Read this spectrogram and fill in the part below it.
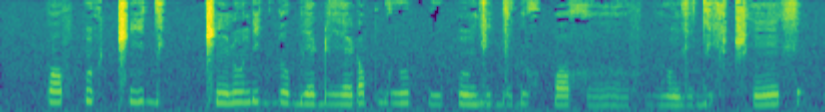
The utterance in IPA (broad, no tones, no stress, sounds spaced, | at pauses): p ɔ f p õ x ǁ i d | ǁ ĩ ɽ ũ ɗ i ɡ ɗ o b e ɖʱ e ɽ ɔ p ɡʱ u k͡p ṳ p ũ ɡ i ɡ e̤ ɗ o̤ x k͡p ɔ x ɔ̤ ɦ ɔ̤ f bʱ ɔ̃ ɡ e̤ d i x ʈ͡ʂʰ ẽ x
